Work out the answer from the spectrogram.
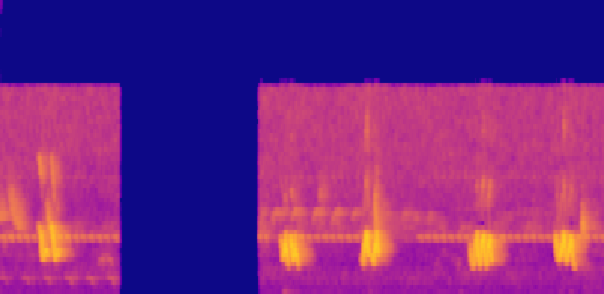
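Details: Chivi vireo (juruviara) song of brief, rapid warbled phrases repeated roughly once a second, with a constant thin high drone behind them and a short silent break early on.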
